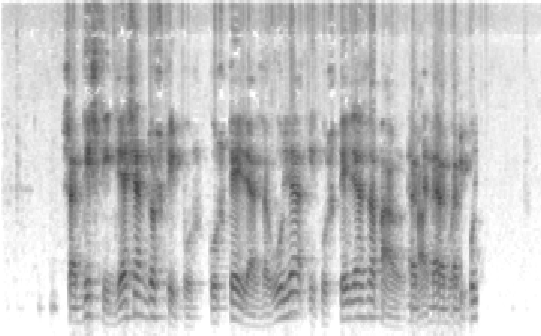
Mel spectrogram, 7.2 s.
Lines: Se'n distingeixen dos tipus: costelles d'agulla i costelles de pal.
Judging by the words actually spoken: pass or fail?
fail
